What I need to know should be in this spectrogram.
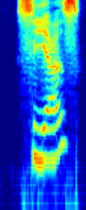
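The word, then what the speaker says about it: sillage: And they say the phonetic spelling is S-E-E and then Y-A-Z-H. Sias, but it's spelled S-I-L-L.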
